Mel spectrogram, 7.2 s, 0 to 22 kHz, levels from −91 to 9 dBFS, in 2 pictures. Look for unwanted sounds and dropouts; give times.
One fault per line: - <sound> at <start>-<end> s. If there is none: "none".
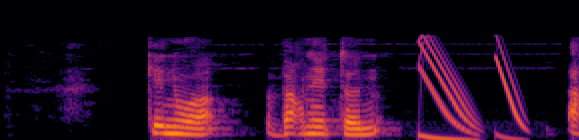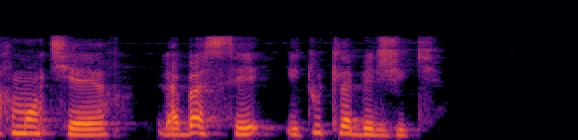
- chirp at 2.6-3.3 s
